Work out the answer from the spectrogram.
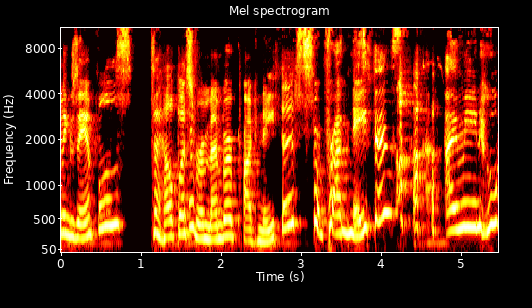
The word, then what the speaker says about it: prognathous: Without further ado, today's word of the day is prognathous, spelled Prognathous, pronounced prognathous.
